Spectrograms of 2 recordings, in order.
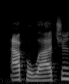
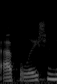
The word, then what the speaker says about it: Appalachian: Big thing, Appalachian. That's how it's pronounced. I heard it Appalachian the other day.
